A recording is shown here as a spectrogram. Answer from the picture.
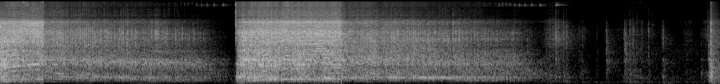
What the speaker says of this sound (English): just lock your food processor and give it a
